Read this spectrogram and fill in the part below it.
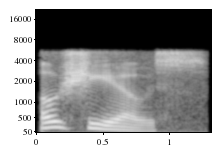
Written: otiose

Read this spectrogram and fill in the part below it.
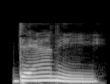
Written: Danny

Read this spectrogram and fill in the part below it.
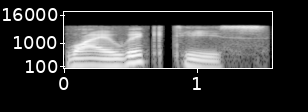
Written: vae victis

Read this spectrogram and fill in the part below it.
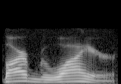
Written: barbed wire

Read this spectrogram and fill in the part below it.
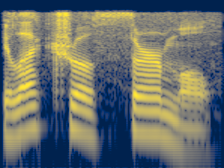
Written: electrothermal

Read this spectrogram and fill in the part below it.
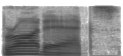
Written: broadaxe

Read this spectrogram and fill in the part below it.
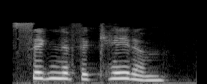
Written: significatum

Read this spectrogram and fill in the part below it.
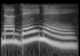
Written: Na-Dene

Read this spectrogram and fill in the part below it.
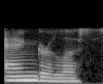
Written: angerless

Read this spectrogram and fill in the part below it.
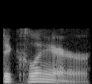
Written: declare

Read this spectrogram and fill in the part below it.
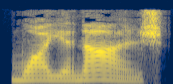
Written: moyen age

